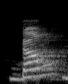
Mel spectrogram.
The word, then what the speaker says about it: dumb: डम, DUMB, डम. अब देखिए DUMB में the letter B is silent.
